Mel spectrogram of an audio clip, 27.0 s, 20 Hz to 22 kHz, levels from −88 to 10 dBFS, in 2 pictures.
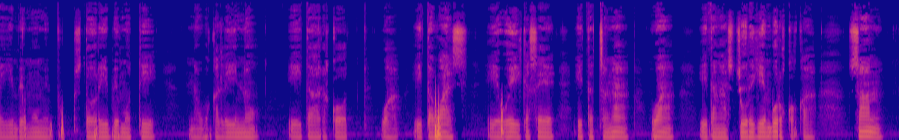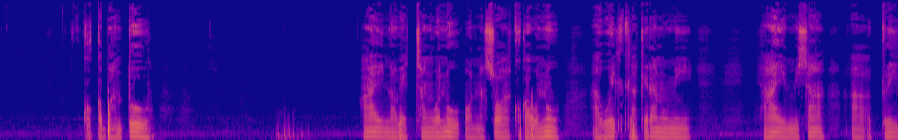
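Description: Nothing in this recording trips up the ear: no glitch, dropout or distortion turns up anywhere along the way.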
